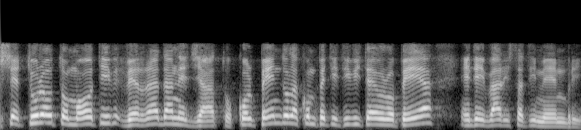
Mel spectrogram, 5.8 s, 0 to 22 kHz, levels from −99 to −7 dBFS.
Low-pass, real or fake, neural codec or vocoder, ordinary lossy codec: 5.4 kHz; fake; codec, 16 kHz in and 24 kHz out, 1 kbps, XY-Tokenizer; none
